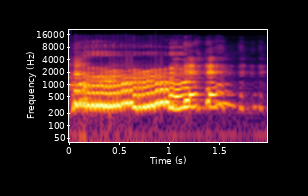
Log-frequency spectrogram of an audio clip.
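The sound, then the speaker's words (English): A voice imitates a growling alien creature: a loud, rough, warbling howl held for over a second, followed by a shorter throaty burst that trails off. “Chewbacca?”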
